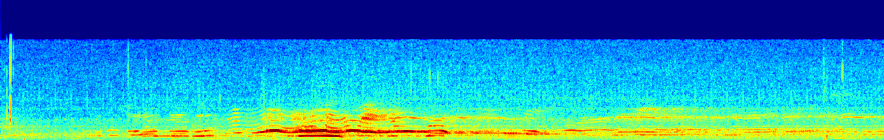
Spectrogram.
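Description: Children's high-pitched shouts on a football pitch, several voices calling over one another. They are loudest from about one to two seconds in, then trail off into lighter calls.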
